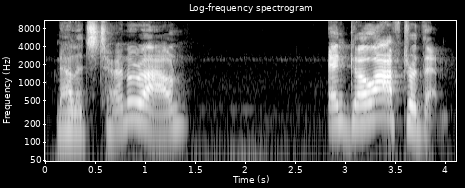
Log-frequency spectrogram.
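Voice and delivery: an impassioned in-character plea, projected; frenzied rat leader. Acted. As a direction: call out commandingly with long pauses between orders. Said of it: "foaming at the mouth".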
